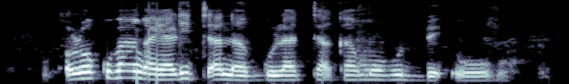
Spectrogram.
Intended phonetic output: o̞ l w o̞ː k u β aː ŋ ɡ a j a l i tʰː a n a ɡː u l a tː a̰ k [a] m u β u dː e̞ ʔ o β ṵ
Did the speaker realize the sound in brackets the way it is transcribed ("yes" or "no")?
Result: yes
